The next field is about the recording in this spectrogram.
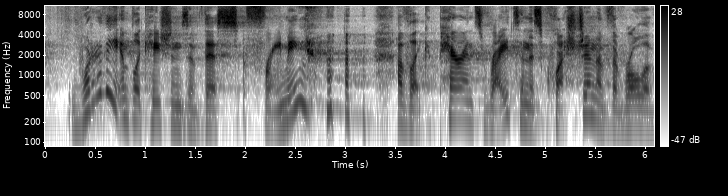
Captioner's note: laughs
